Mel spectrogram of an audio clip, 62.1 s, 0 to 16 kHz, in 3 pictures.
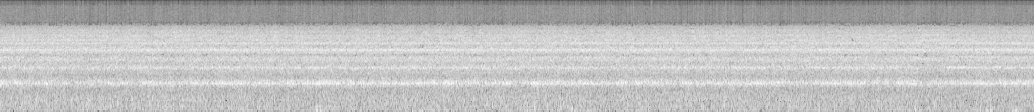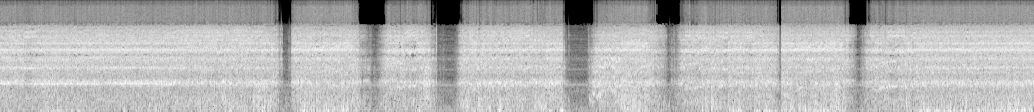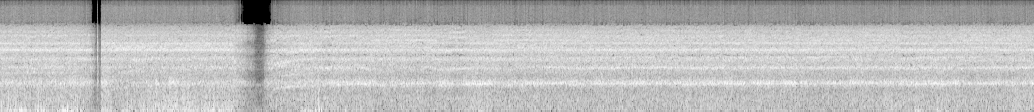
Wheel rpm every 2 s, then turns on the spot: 230, 230, 240, 230, 230, 230, 230, 230, 230, 230, 230, 230, 230, 140, 120, 150, 110, 130, 150, 140, 210, 170, 170, 130, 210, 220, 230, 230, 230, 230, 230.
none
